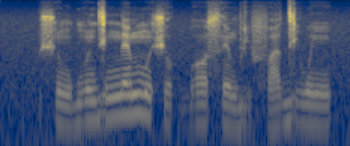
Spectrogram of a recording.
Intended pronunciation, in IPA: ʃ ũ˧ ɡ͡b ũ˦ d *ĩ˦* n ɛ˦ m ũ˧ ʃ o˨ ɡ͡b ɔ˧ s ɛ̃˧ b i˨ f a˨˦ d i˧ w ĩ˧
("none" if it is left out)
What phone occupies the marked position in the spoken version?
i˦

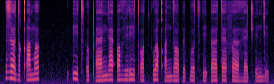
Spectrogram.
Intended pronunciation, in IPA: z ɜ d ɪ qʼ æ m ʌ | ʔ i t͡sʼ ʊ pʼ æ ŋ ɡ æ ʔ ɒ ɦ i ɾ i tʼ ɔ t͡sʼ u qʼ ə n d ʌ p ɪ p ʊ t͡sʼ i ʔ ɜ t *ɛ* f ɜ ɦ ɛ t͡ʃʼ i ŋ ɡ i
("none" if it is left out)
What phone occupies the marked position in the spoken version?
ɛ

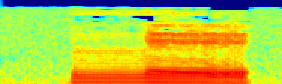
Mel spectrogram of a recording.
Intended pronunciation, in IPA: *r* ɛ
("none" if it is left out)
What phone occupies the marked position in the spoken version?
lː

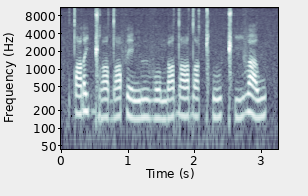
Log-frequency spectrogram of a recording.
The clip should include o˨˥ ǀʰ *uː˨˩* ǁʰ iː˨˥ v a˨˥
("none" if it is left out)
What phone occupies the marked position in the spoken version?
uː˨˥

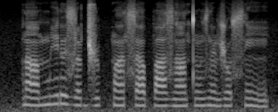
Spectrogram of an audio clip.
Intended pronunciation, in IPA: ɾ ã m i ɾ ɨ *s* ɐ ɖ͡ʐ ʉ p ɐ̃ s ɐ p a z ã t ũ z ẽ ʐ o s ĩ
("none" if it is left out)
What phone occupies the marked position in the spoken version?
z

